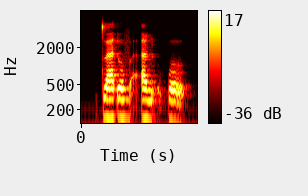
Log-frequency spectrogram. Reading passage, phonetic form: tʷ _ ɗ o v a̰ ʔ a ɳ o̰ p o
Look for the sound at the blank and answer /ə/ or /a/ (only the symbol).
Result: a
